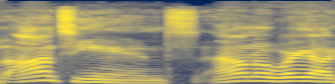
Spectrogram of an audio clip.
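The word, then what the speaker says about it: Auntie Anne's: pretzel place here well it's not called antan it's called atian I don't know where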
